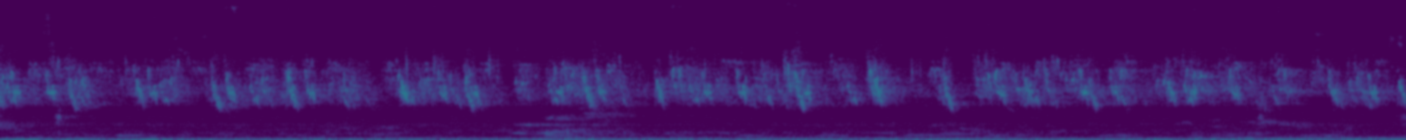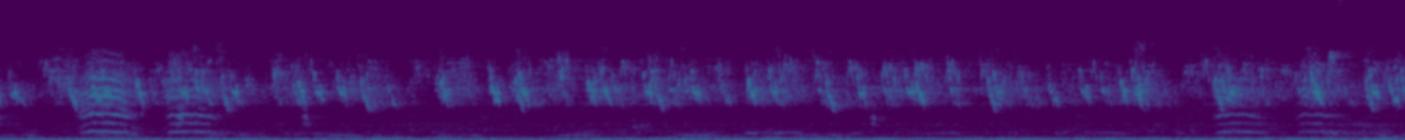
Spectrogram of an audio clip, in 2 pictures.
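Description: Many small birds chirping continuously in a dense chatter, with a couple of louder two-note calls about halfway through and again near the end.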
